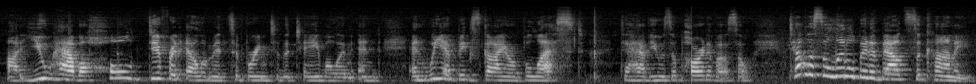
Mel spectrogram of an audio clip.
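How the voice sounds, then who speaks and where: A woman's voice: medium pitch, lively intonation, brisk, a bit bright. A woman roving reporter hosting on-location interviews, speaking in a gushing, effusive way. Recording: distant mic, faint noise.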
